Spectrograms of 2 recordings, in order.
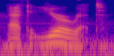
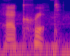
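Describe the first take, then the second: First: The middle 'u' sound is clearly pronounced. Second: The middle 'u' sound is dropped. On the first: The speaker calls it right. "There's a U in there" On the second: The speaker calls it wrong. "You don't say accurate"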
